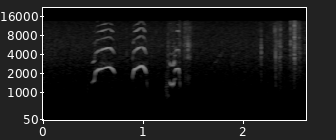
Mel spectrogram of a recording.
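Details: Osprey at a nest in the Satakunta region of Western Finland, July 19, 2022, as the male arrives with a big fish: two loud, arched, whistled chirps in quick succession, then fainter broken chirps and a few clicks.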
